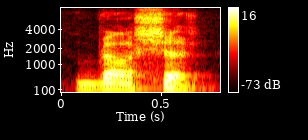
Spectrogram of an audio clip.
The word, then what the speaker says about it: brochure: ब्रोशर, the pronunciation is ब्रोशर।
